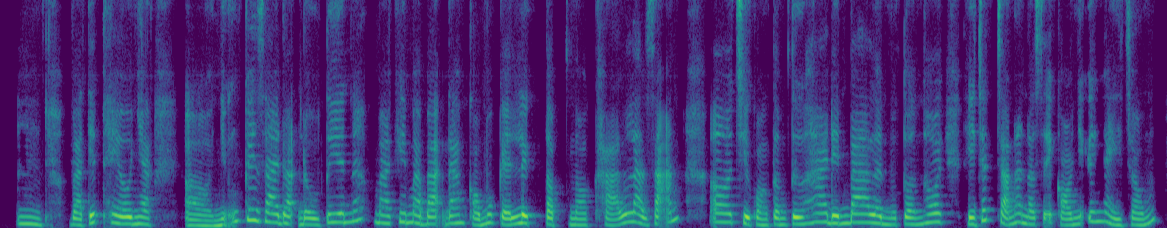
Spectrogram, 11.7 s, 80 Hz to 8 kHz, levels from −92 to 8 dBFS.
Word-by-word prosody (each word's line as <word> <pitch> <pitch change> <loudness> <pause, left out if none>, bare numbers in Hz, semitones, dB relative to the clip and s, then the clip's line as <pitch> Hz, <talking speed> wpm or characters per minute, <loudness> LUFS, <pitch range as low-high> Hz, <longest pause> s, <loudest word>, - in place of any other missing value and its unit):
Ừm, 240 -2 -3 0.3
và 215 -2 -1
tiếp 270 +7 +3
theo 250 -4 +5
nha, 235 -1 -1 0.3
ờ, 190 -3 -4
những 205 - -2
cái 375 -2 +3
giai 310 -5 +1
đoạn 260 -3 0
đầu 215 -1 +1
tiên 295 +6 -2
á 345 - -4
mà 270 -2 -3
khi 310 - -3
mà 280 -3 -1
bạn 235 0 -2
đang 270 +2 -3
có 210 -5 -3
một 275 +7 -1
cái 215 -2 +4
lịch 260 +2 +5
tập 220 -1 0
nó 205 -1 -4
khá 205 -3 -6
là 285 -4 +1
giãn, 245 - +2 0.3
ờ, 300 -1 -3
chỉ 265 -5 +8
khoảng 220 -3 -4
tầm 215 0 -1
từ 230 +1 +8
2-3 285 +1 +1
lần 250 -5 +3
1 215 - -5
tuần 230 0 0
thôi, 295 +2 -1 0.3
thì 455 - +6
chắc 360 -3 -1
chắn 225 - 0
nà 290 - -4
nó 235 -4 -2
sẽ 220 - +1
có 205 - -3
những 225 +4 -4
cái - - -3
ngày 240 -12 -3
trống, 210 - -3
245 Hz, 245 wpm, -22 LUFS, 220-290 Hz, 0.3 s, chỉ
